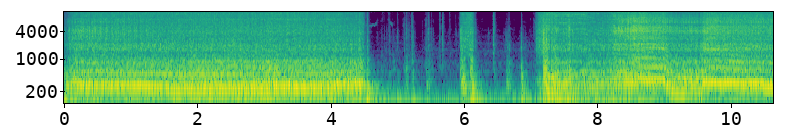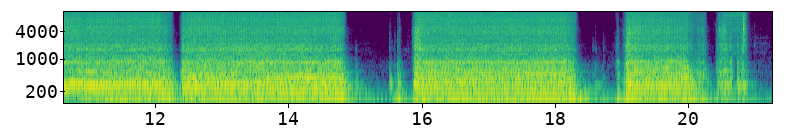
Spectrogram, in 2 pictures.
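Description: A step drill bit on a power drill bores a hole for a Rough Country spare tire kit in a garage, a loud whirring drone that runs in long bursts with several abrupt stops and restarts.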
